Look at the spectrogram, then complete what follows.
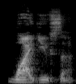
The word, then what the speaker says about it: Guayusa: So Guayusa, is that the correct term? So it's kind of a soft G, and then or is it just a Y at the beginning? Guayusa, pretty much. Yeah, Guayusa.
